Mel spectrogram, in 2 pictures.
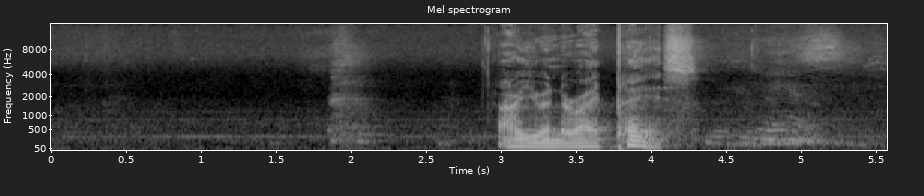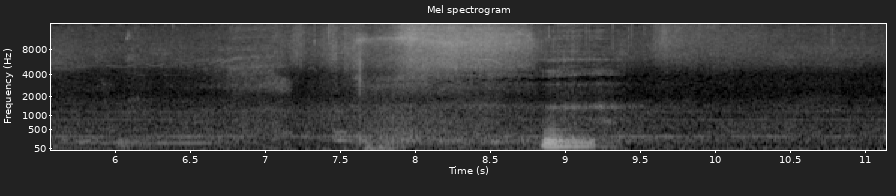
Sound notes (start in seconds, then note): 5.7 silence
